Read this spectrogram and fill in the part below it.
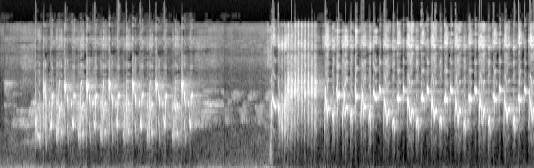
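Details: Male yellow-vented bulbul in long, rapid fighting-style song meant to lure other bulbuls into singing: dense, fast streams of bubbly chirping whistles, with a brief louder burst midway, then the run continues briskly.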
